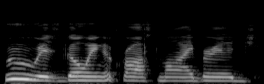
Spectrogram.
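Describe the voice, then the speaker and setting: A woman voicing a mean, greedy storybook troll who shouts menacing threats in drawn-out words. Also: lowish voice, clear, resonant tone, dull audio, voice pushed down. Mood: menacing, shouting.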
